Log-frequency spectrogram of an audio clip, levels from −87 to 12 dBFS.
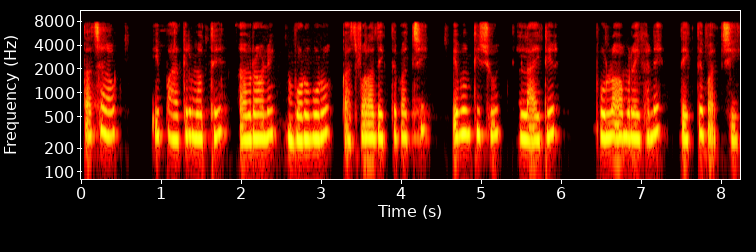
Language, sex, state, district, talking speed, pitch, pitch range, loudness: Bengali, female, West Bengal, Jalpaiguri, 160 wpm, 280 Hz, 265-300 Hz, -19 LUFS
